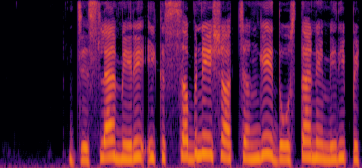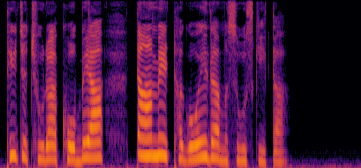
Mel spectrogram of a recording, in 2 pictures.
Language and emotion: Dogri, sad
